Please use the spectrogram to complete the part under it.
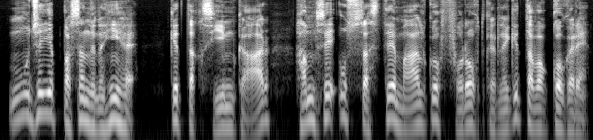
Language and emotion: Urdu, disgusted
